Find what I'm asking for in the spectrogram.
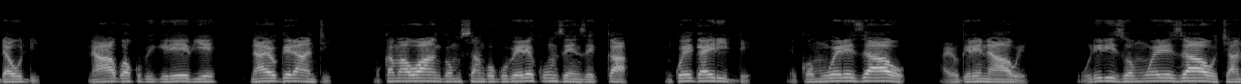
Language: Ganda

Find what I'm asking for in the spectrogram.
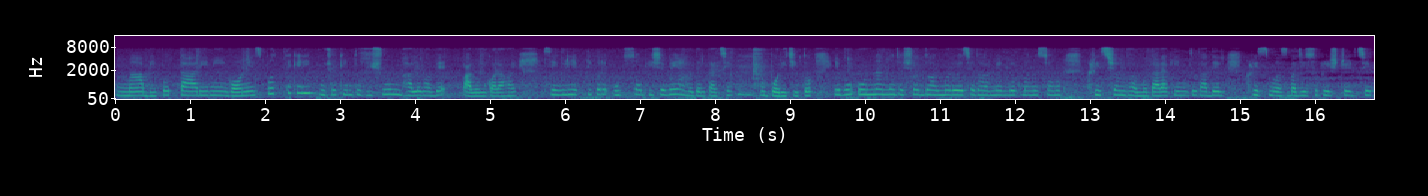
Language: Bangla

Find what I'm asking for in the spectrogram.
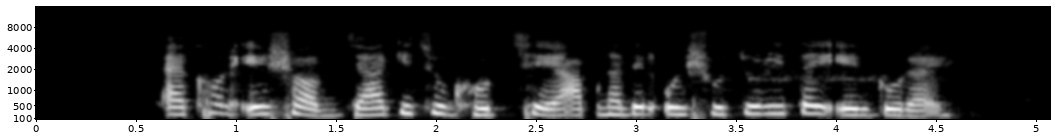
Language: Bangla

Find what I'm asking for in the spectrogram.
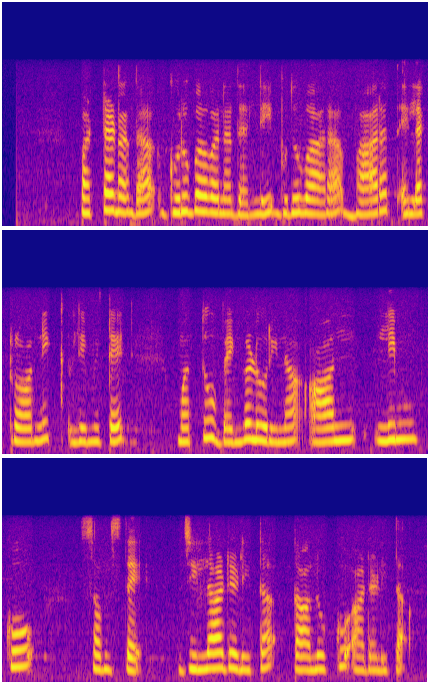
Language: Kannada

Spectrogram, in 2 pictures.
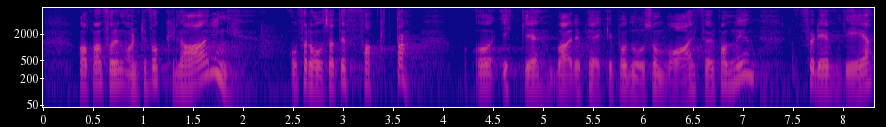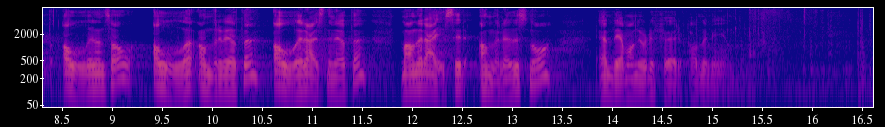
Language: Norwegian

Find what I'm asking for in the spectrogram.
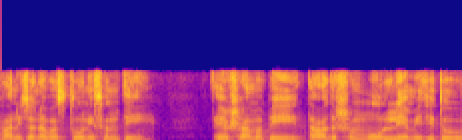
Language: Sanskrit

